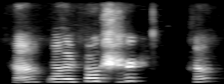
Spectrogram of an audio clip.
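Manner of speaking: high-pitched, joking indignation with a laugh; mock challenge. To the relative grandma favoured, mock challenge. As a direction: needle them playfully, pitch up.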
